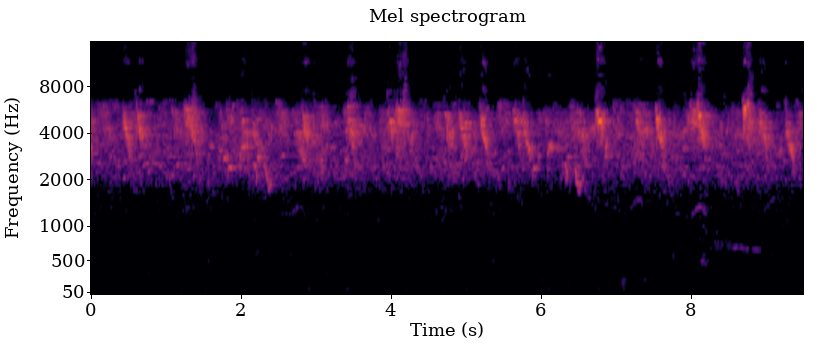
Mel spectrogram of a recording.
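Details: Morning bird chorus at sunrise in Kodaikanal, India, with numerous birds giving rapid high chirps and tweets that overlap continuously, a few brief lower notes near the end, and a soft constant background hum.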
